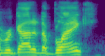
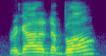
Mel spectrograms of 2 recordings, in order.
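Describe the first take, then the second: First: The title is pronounced in an English way. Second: The title is pronounced in a French way. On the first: "it could be Regatta de Blanc in English" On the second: "a little bit Frenchish"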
